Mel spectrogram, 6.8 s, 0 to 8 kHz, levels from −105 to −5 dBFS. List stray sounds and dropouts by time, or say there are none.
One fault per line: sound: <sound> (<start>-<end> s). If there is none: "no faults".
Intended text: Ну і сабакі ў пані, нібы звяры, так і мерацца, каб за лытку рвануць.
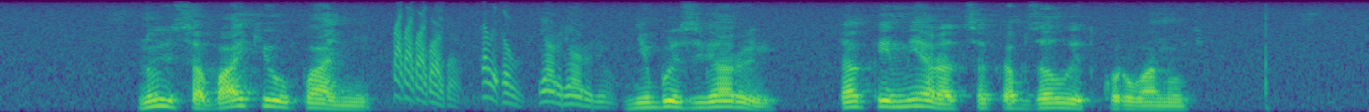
sound: chirp (2.0-3.1 s)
